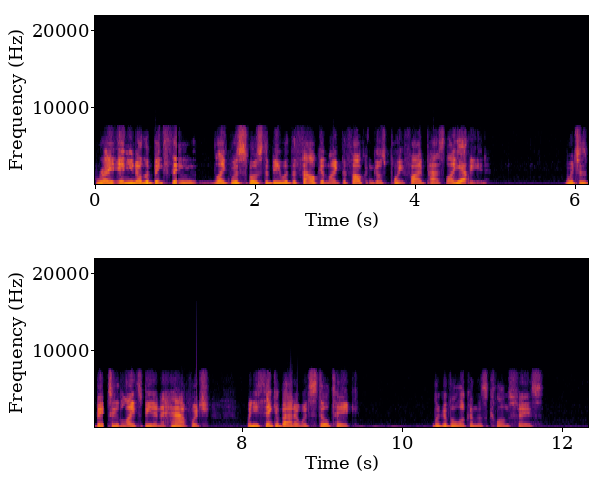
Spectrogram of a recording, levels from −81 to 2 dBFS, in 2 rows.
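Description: Lost AMR speech frames: corrupted frames were patched with fading repeats of earlier speech, causing warbling dips at 1.01–1.16 s and 3.40–3.47 s, and a three-frame loss at 6.25–6.34 s.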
